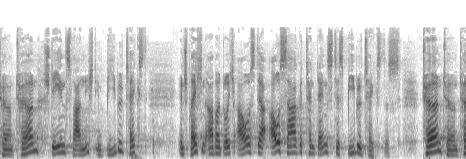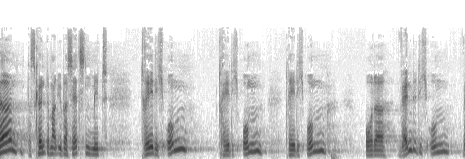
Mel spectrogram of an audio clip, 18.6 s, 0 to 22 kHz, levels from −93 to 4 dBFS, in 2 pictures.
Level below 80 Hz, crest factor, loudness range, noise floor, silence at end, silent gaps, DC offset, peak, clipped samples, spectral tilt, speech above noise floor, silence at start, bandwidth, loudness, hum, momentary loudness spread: -62 dBFS; 20 dB; 7 LU; -60 dBFS; 0 s; none; under 0.1%; -6 dBFS; under 0.1%; -5 dB/octave; 34 dB; 0 s; 11 kHz; -27 LUFS; none; 16 LU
